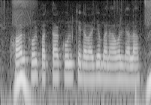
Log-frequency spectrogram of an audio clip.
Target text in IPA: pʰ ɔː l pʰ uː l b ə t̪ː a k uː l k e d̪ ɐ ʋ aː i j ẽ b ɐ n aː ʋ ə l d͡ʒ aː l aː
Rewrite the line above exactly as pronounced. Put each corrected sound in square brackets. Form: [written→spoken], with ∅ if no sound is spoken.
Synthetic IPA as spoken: pʰ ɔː l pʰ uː l [b→p] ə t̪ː a k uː l k e d̪ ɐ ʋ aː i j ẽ b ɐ n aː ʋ ə l d͡ʒ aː l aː

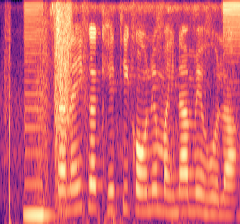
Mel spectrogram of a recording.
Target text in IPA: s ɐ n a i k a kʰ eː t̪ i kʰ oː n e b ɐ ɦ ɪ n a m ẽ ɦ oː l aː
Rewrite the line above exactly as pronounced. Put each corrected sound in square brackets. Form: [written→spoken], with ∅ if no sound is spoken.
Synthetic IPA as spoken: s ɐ n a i k a kʰ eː t̪ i [kʰ→k] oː n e [b→m] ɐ ɦ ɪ n a m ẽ ɦ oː l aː

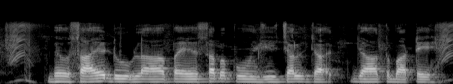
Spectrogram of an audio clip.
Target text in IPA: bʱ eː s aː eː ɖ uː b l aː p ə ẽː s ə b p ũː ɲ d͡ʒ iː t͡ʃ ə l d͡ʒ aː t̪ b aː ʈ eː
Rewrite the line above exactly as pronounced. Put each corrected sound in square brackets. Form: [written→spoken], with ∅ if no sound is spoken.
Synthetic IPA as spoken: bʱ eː s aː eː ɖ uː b l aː p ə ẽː s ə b p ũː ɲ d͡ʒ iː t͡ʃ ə l d͡ʒ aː t̪ b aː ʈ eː

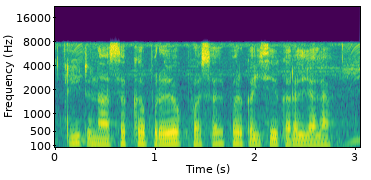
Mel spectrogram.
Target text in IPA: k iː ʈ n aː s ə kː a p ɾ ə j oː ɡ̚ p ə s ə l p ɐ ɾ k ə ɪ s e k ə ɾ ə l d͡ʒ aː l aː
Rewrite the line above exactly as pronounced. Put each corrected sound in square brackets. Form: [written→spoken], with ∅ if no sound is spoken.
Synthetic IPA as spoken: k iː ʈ n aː s ə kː a p ɾ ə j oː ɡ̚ [p→pʰ] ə s ə l p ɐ ɾ k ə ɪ s e k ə ɾ ə l d͡ʒ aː l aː

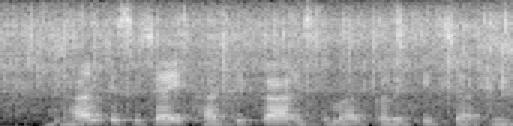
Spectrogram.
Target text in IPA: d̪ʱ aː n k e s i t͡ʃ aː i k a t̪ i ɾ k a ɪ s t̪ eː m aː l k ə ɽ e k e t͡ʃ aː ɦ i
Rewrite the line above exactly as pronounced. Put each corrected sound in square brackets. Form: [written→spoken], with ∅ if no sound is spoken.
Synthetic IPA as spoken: d̪ʱ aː n k e s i t͡ʃ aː i [k→kʰ] a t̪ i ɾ k a ɪ s t̪ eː m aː l k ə [ɽ→ɾ] e k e t͡ʃ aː ɦ i

